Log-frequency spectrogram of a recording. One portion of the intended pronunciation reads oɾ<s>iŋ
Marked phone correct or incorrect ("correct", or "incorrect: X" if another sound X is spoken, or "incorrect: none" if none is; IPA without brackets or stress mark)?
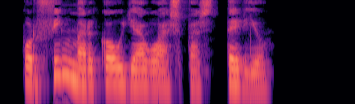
incorrect: f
